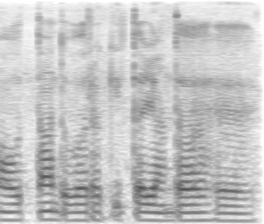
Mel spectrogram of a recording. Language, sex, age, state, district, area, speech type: Punjabi, male, 18-30, Punjab, Hoshiarpur, rural, spontaneous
